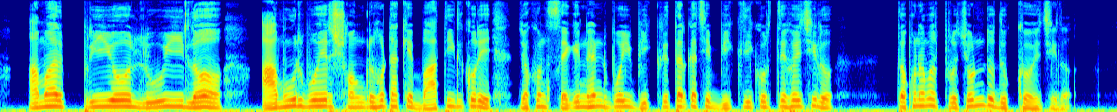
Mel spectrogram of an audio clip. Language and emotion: Bengali, sad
